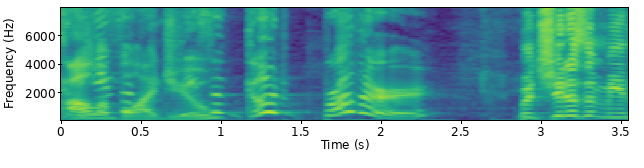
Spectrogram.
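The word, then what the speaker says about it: Gou: So you think that it is actually just supposed to be Go, not Ko?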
